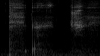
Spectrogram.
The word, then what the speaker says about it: Tage: guy named tag uh t a g e spell Tage pronounced tag and uh anyways so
